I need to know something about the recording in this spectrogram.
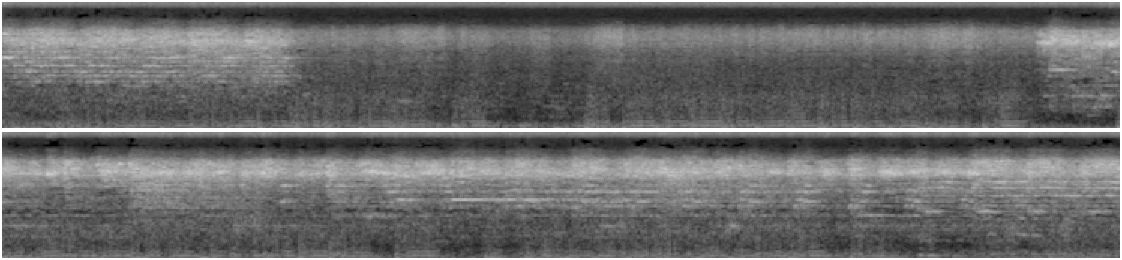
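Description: Reggae played loud through a sound system, with a heavy, steady bass line. About two seconds in the treble drops away, leaving mainly bass, and comes back in full about five seconds later.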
